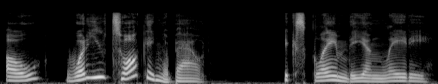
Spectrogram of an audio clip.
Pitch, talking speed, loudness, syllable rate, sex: 185 Hz, 135 wpm, -19 LUFS, 4.9 syllables/s, female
